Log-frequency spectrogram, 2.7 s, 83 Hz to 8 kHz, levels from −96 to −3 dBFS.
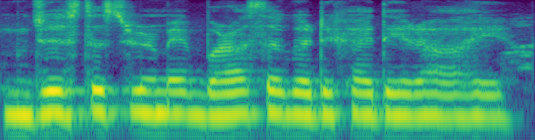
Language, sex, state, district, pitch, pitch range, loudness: Hindi, female, Arunachal Pradesh, Papum Pare, 195 Hz, 185-205 Hz, -15 LUFS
